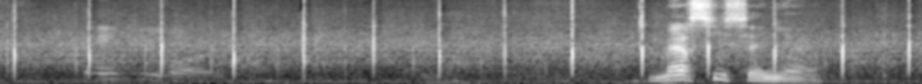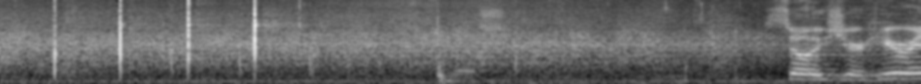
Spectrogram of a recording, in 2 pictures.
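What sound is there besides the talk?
audience standing and applauding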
